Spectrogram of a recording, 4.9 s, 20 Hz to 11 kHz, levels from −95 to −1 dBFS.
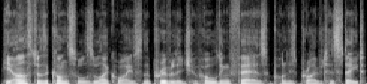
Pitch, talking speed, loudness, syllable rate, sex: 110 Hz, 185 wpm, -19 LUFS, 6.1 syllables/s, male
